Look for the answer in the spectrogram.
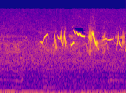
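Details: European stonechat song: one brief, scratchy, high warbled phrase of quick chirps and squeaky notes lasting about a second, over a faint low hum.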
